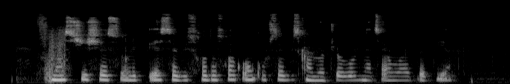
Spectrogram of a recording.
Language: Georgian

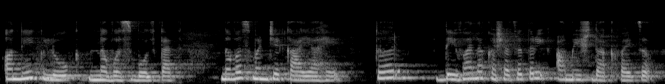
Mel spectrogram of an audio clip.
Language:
Marathi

